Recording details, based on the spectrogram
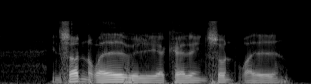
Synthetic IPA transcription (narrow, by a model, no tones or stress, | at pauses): e̝nsɒ̽d̥n̩ʁɛð̞ˠəʋe̝ljɑ̈ɪkʰæləe̝nsɔ̽n̰ʁɛːð̞ˠə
